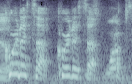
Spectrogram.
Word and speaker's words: Khortytsa: Khortytsa. You gotta have more Khortytsa. Khortytsa. Khortytsa. Khortytsa. Yeah. Khortytsa. So it's like there's like a D instead of a T when you pronounce it.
